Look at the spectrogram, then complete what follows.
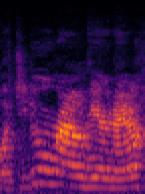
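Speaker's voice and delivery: put-on Texas cowboy accent. A game narrator voicing a man who turns to the newcomers, stereotypical texas cowboy voice. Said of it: "a very stereotypical Texas cowboy".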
